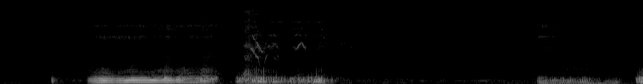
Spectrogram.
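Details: Springer Spaniel puppy snoring in her sleep: loud, low, buzzing snores on breathing in, each followed by a rougher breath out.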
